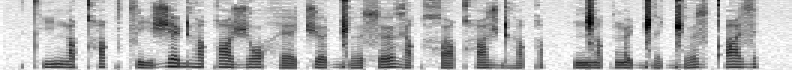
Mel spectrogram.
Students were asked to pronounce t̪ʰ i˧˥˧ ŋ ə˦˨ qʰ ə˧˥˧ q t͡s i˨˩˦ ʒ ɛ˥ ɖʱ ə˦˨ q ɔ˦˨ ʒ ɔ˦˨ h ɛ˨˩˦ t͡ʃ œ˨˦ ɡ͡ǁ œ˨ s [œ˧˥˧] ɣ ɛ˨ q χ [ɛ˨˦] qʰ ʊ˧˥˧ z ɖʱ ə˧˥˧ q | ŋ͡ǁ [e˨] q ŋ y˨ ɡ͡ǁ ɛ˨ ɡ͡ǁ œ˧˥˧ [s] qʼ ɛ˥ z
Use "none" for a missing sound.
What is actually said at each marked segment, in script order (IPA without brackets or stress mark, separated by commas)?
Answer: œ˧˥˧, œ˨˦, e˨, z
